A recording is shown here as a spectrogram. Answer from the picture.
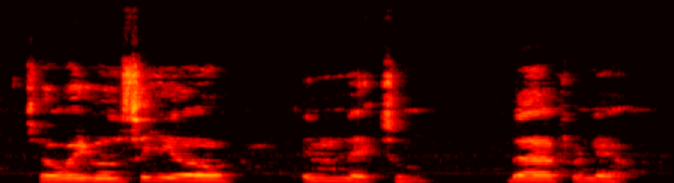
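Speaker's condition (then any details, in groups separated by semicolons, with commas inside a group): Cerebral palsy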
